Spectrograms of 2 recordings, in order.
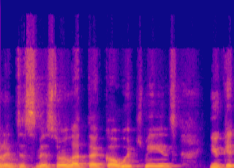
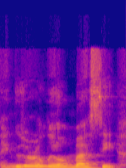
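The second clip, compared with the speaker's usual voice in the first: quiet whispering. Retelling what a woman across the table told them, whispering. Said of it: "the way that she's whispering".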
